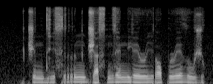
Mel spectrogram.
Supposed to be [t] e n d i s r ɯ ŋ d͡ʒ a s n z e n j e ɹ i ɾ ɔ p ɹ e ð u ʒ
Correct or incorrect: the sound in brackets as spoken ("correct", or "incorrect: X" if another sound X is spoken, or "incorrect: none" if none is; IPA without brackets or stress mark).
incorrect: t͡ʃ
